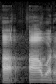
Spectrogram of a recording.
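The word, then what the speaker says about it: hour: ऐसे लिखेंगे हा से जरूर है लेकिन इसका उच्चारण कैसे है अवर है अवर ठीक इंग्लिश में ए और एन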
